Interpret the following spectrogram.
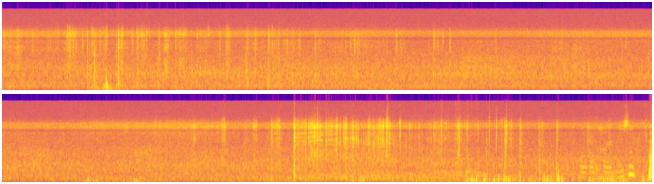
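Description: Inline skate wheels rolling over rough asphalt with a scatter of small clicks and crackles. A steady high-pitched buzz runs underneath and grows louder about two-thirds of the way in.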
